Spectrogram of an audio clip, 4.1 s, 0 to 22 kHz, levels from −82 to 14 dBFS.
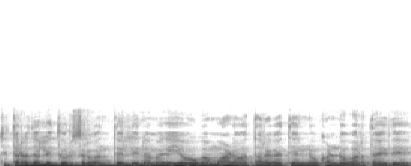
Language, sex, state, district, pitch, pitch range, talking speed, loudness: Kannada, male, Karnataka, Bidar, 145 Hz, 135-150 Hz, 145 wpm, -12 LUFS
